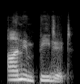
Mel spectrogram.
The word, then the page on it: unimpeded: Indian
